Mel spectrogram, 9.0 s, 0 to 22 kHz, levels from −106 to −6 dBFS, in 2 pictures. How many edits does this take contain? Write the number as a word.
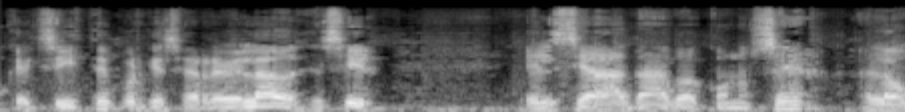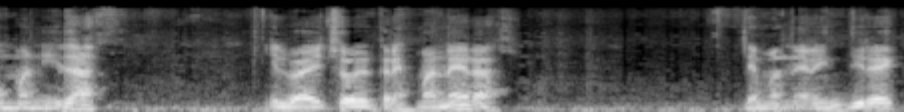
zero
